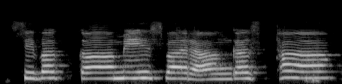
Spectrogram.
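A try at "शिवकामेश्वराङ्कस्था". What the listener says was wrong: Only one small thing, that ka should be heard clearly. Shiva Kameshwarankastha.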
